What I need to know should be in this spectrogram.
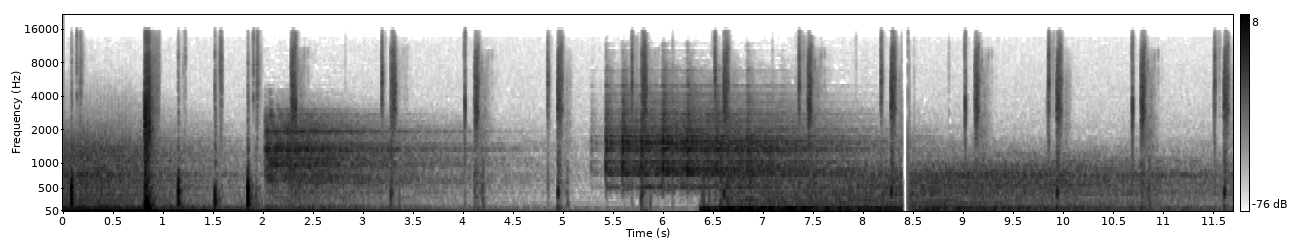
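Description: Hands and feet clatter on the rungs of a wooden ladder.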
